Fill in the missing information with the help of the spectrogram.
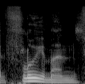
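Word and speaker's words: Vloeimans: Yeah, we say that Flumens. – Flumens, spelled with a V.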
